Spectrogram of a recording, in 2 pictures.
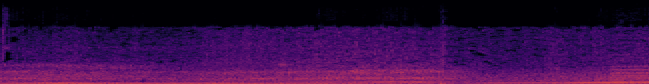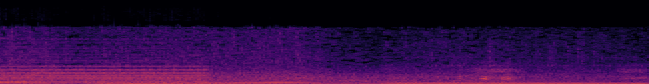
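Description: A video game sports car engine revs and shifts gears.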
